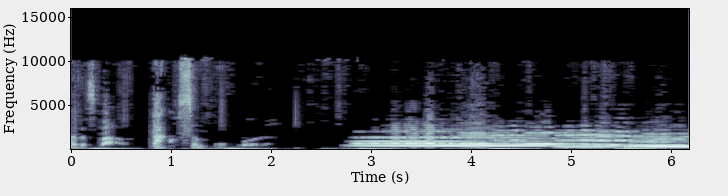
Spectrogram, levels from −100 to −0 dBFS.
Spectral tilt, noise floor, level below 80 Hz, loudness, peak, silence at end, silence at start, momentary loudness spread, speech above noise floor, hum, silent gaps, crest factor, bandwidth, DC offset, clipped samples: -4.5 dB/octave; -54 dBFS; -30 dBFS; -15 LUFS; -6 dBFS; 0 s; 0 s; 19 LU; 39 dB; none; none; 10 dB; 11 kHz; under 0.1%; under 0.1%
